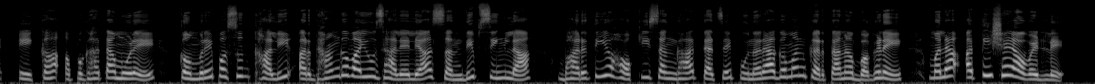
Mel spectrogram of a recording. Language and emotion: Marathi, happy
